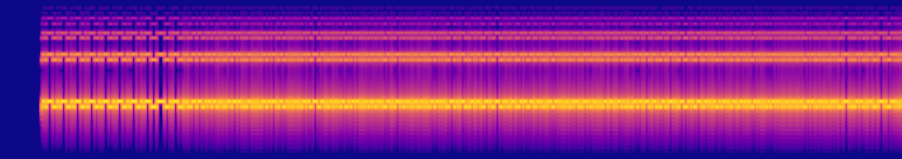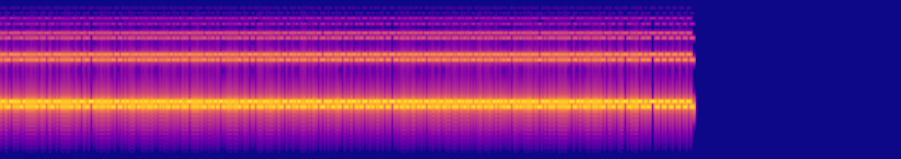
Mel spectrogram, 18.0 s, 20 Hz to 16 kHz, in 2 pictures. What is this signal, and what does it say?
NAVTEX (SITOR-B), 100 baud, 170 Hz shift, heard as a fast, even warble, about 1360 Hz centre. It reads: VMTJR AEZYI IPBPE VAQZI LXRQD CTKOP LZLPP PPSDT QFRVQ ORVDG UHPMY KYVMQ BKZOZ OHUNH ZNFSR QVDPZ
